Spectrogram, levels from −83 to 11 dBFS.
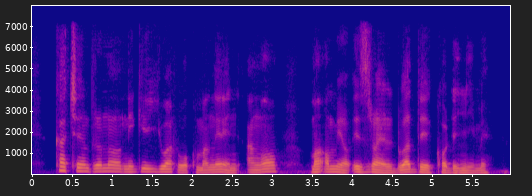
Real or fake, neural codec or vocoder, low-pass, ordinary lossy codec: fake; codec, 16 kHz, 0.8 kbps, ZipCodec; 7.2 kHz; MP3, 64 kbps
